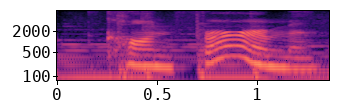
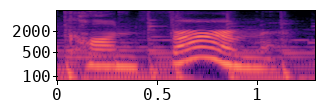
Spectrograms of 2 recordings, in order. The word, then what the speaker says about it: confirm: Confirm Confirm Sounds great! 今回は最後に IRM が続いているので e r m というちょっとややこしい発音ですが口の形と下の丸め具合を気にしながらもう一度やってみましょう Confirm Sounds great!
